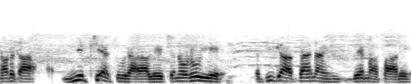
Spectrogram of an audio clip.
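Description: A person speaking in phrases with short pauses.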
